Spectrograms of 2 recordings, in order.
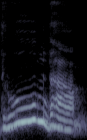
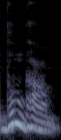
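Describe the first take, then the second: First: The first vowel is a long u sound. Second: The first vowel is a short u sound. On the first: The speaker calls it right. "दीर्घु की मात्रा डालेंगे तब हम इसे आसानी से बोलेंगे" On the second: The speaker calls it wrong. "अगर हरसू की मात्रा है तो हम बोलेंगे"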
